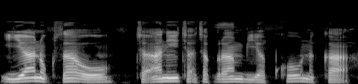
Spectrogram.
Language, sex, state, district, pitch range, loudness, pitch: Garo, male, Meghalaya, South Garo Hills, 120-140 Hz, -18 LUFS, 125 Hz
